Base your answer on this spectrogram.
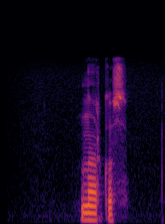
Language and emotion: Russian, neutral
